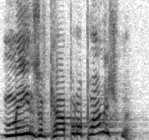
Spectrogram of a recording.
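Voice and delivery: loud, high, driving sermon voice; preaching at full force. Acted. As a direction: preach it out to the whole hall. Preacher building his case.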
